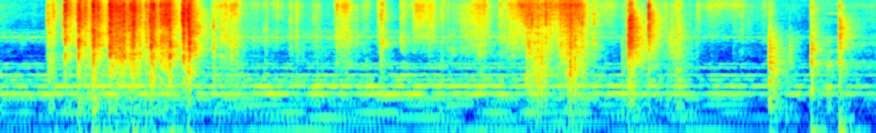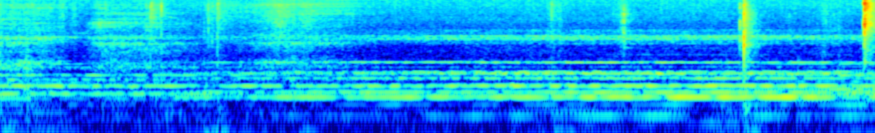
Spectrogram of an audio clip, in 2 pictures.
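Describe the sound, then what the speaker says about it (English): A deck of tarot cards is shuffled in quick bursts of riffling and slapping, busy through the first six seconds and then fading to a quieter, steadier rustle with a few soft taps. "I pre-shuffled my decks, but I like to shuffle them one more time."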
